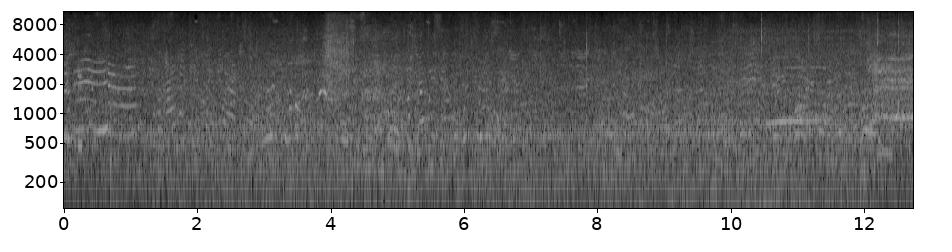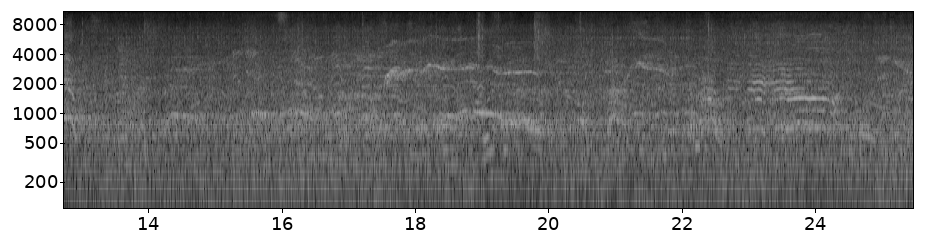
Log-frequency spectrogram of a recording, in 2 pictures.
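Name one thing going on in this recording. A large crowd chatters and calls out nearby, outdoors.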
